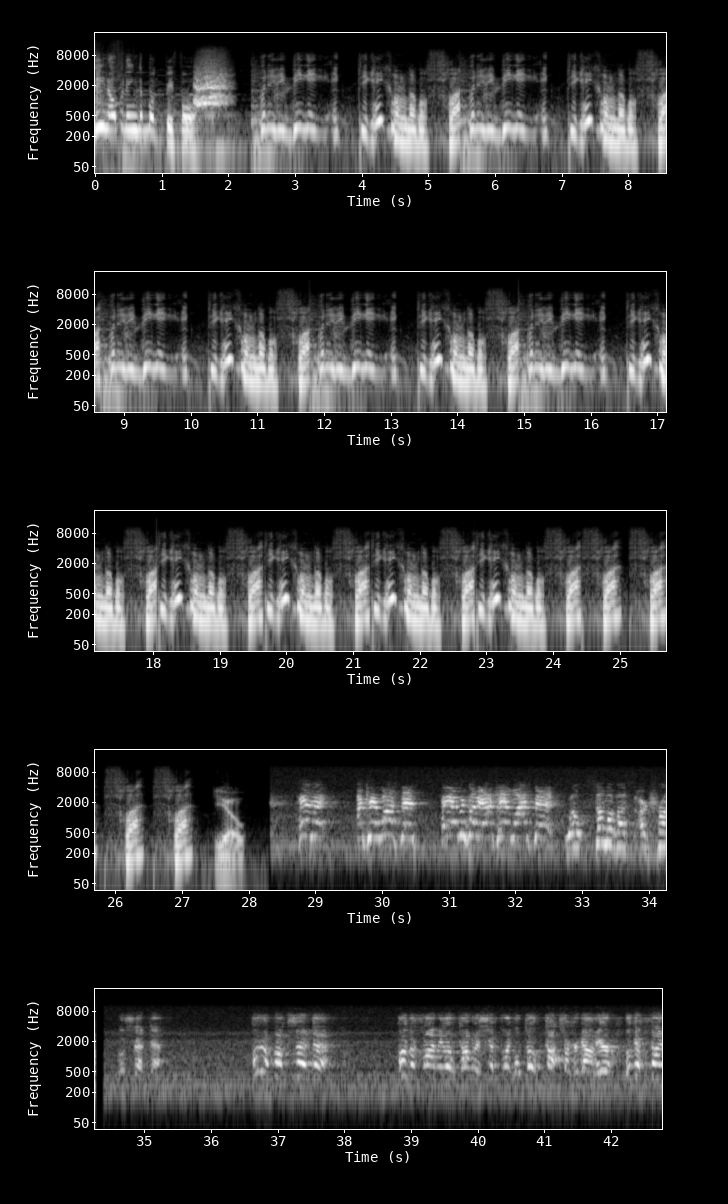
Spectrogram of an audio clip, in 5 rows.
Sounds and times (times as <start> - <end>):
Speech: 2.5 - 28.0, 38.8 - 42.7.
